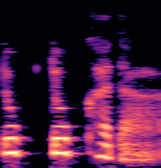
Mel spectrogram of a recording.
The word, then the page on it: 똑똑하다: Korean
